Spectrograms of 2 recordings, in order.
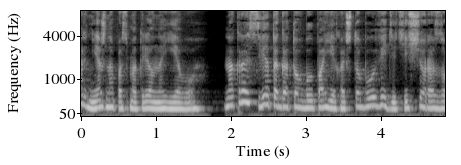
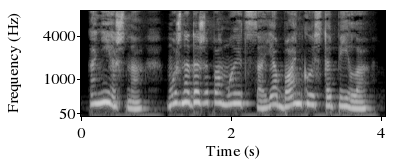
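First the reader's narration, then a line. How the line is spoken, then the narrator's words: Joyful. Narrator (Russian): радостно сообщила Любовь Сергеевна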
